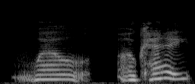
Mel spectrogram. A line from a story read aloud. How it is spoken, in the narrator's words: I muttered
